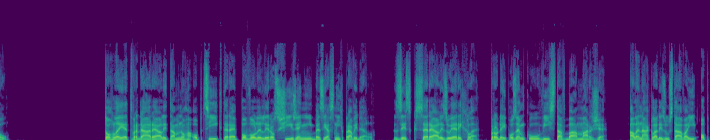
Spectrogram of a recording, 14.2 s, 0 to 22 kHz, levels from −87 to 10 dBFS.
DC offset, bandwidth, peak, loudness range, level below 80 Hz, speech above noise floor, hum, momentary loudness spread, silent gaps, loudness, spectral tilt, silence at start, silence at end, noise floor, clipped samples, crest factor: under 0.1%; 15.5 kHz; -2 dBFS; 2 LU; -50 dBFS; over 73 dB; none; 6 LU; 0.48-2.00 s; -18 LUFS; -5 dB/octave; 0 s; 0.1 s; under -90 dBFS; under 0.1%; 16 dB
